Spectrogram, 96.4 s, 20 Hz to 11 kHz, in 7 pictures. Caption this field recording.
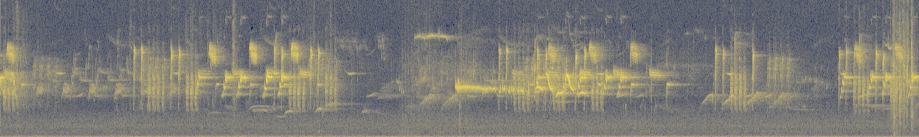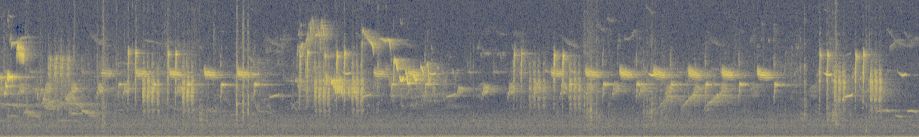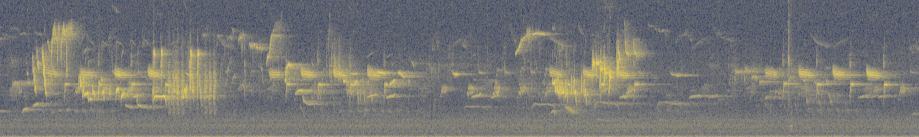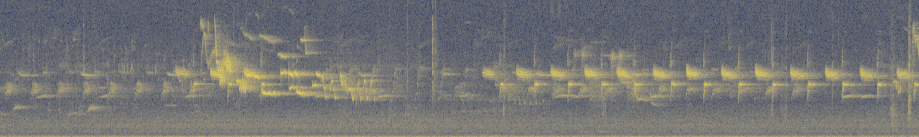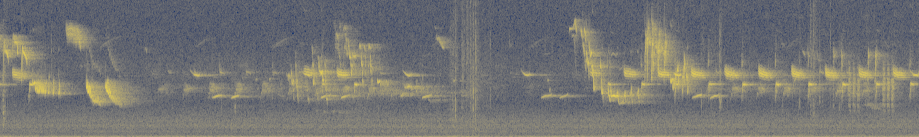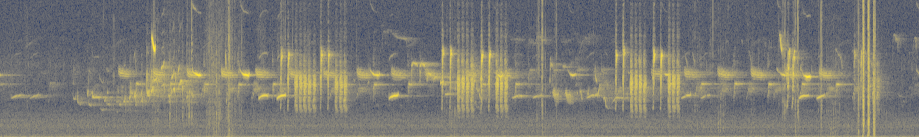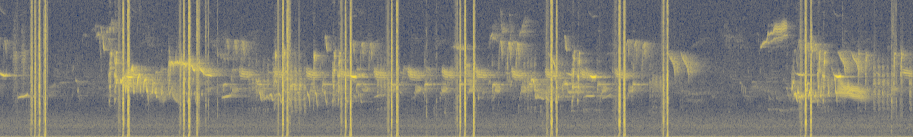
09:46 Berlin, Königsheide, Teich, (remote microphone: AOM 5024HDR/ IQAudio/ RasPi Zero/ 4G modem)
